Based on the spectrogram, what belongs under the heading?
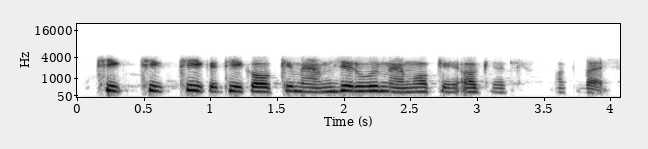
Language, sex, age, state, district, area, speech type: Punjabi, female, 30-45, Punjab, Pathankot, rural, conversation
